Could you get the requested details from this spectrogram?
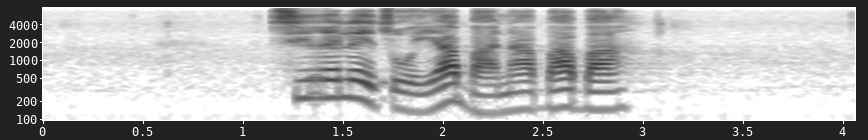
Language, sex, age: Tswana, male, 18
